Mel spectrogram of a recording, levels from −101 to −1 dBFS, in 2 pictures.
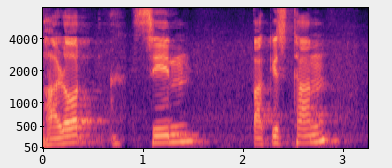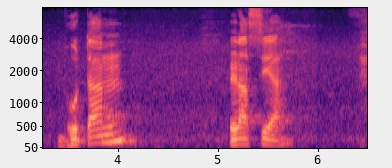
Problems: constant background noise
